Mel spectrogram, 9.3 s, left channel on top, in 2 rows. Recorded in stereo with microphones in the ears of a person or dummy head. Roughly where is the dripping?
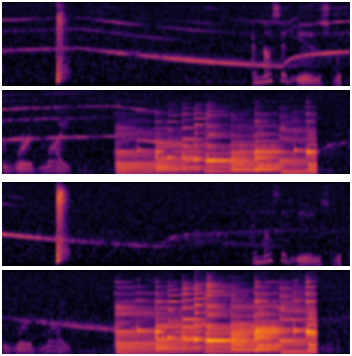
I don't hear dripping.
